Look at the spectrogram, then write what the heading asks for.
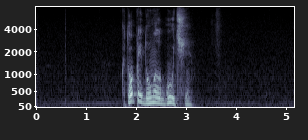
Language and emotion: Russian, neutral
